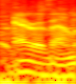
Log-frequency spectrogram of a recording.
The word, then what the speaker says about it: Yerevan: It's spelled Yerevan in English, but it's pronounced Yerevan without the Y.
